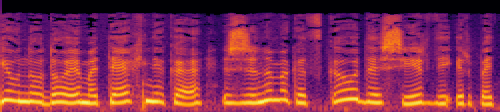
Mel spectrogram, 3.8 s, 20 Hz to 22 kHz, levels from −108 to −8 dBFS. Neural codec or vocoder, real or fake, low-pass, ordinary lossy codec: none; real; 14.4 kHz; MP3, 64 kbps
